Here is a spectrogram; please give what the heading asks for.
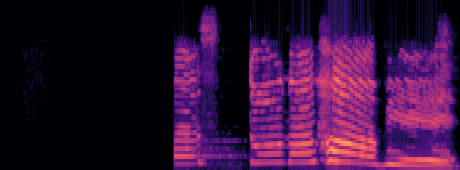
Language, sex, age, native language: Icelandic, male, 9, Icelandic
